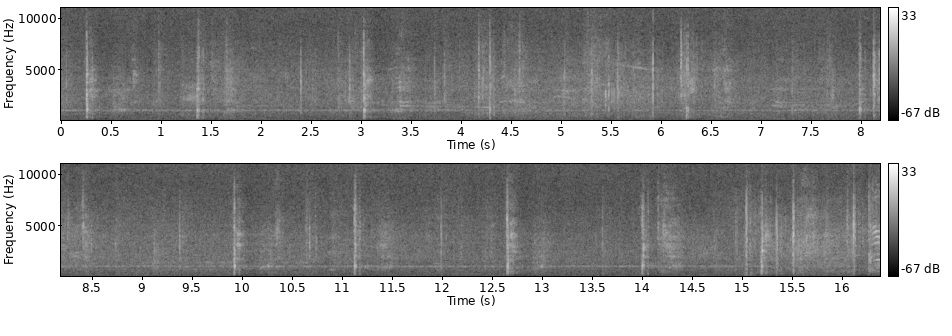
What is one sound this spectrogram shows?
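Tennis balls are struck sharply back and forth in a long rally.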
